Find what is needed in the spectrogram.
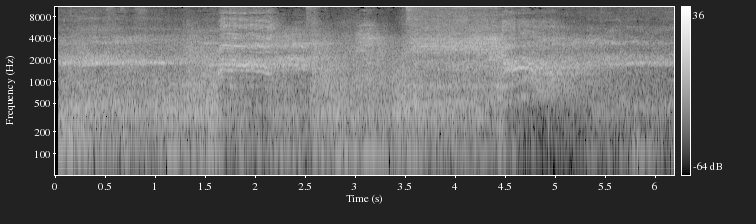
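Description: Pigs screaming during CO2 gas stunning in a slaughterhouse elevator system, coming from pigs lowered further down into the higher CO2 concentration rather than from those in view. Long, high squealing screams stand out twice, about two seconds in and again near four and a half seconds, over a steady din.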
